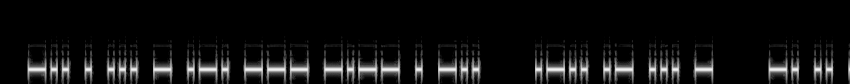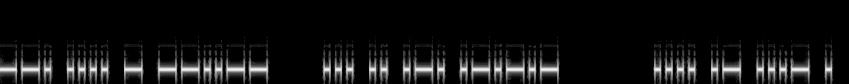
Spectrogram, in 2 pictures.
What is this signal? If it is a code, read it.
Morse code, heard as a keyed tone, about 21 wpm, 700 Hz. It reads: DESTROYED LAST NIGHT, SIR. HAVE
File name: Book One / 12-Chapter 12 - 21 WPM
